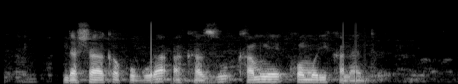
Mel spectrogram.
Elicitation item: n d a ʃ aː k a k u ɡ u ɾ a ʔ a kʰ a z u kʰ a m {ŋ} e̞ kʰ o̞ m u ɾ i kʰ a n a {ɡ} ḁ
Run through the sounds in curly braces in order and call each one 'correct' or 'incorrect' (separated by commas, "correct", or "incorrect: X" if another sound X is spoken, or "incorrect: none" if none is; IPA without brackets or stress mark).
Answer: correct, incorrect: d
